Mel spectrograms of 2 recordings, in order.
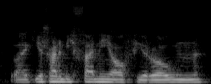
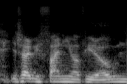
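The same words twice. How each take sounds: First: Said in the usual way. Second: Repeats it again through a real laugh, quicker and louder; chuckles the line back out at himself. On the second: Real, not acted. Vlogger laughing at his own point on funny videos.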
